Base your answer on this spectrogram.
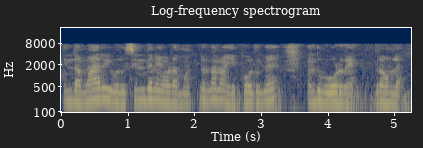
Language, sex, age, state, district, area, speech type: Tamil, male, 18-30, Tamil Nadu, Tiruchirappalli, rural, spontaneous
